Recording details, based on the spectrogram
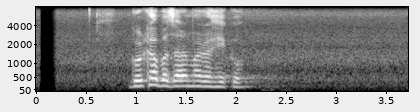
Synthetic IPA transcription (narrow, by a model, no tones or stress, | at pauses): ɡorkʰabʌd͡zarmarʌɦeko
